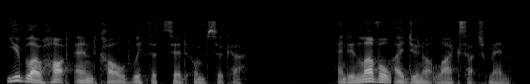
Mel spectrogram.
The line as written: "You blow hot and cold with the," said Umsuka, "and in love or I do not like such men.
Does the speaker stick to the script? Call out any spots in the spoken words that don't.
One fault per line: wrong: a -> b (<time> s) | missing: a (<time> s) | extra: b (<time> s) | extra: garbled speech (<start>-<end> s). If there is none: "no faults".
no faults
